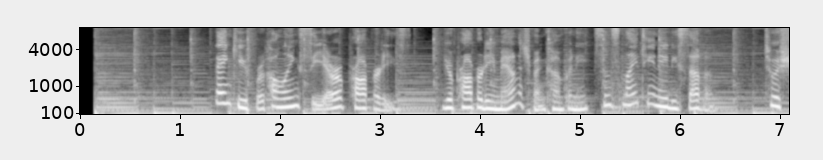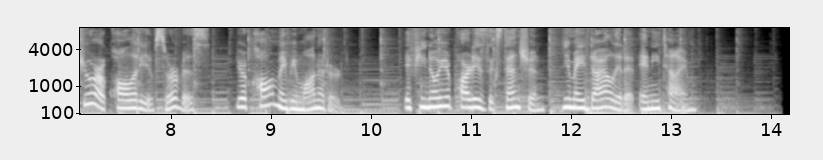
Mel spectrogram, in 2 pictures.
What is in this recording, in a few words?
telephone main greeting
